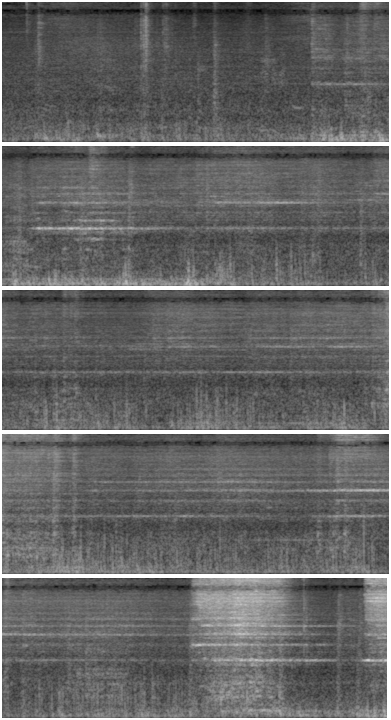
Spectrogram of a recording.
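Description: An AC passenger train on the Bengaluru to Tirupati route rumbles steadily with rolling wheel noise and occasional high metallic squeals, close and continuous throughout with no voices.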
